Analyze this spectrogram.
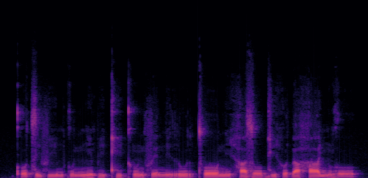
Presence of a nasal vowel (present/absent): present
